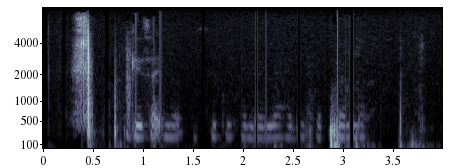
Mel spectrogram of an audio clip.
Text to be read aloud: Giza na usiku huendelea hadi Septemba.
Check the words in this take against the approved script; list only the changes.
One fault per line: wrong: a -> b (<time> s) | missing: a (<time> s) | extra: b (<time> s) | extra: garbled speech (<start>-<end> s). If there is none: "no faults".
no faults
